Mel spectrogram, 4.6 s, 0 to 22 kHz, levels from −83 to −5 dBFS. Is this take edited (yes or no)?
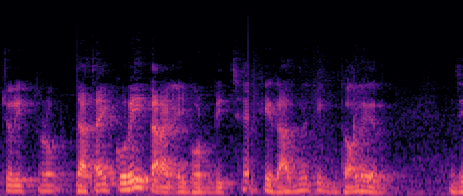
yes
